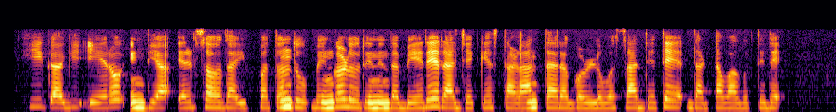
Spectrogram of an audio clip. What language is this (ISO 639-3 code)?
kan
